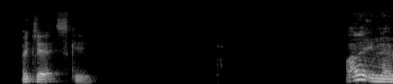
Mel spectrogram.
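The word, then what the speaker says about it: Podziemski: I've set you up to fail on that one because that last name is one of those European. Well, I assume it's European that doesn't actually pronounce how it looks. So it's Brandon Pajetsky.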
